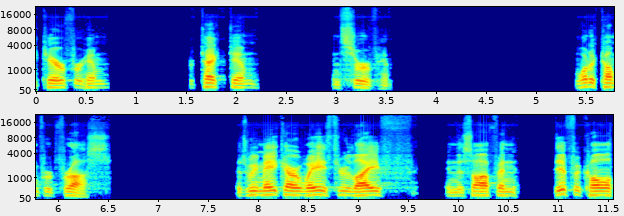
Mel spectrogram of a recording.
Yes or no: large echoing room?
yes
